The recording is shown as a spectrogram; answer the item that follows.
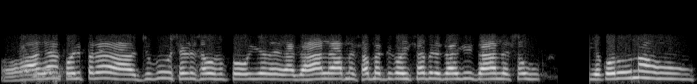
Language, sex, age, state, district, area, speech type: Odia, male, 60+, Odisha, Gajapati, rural, conversation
